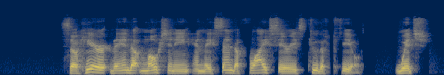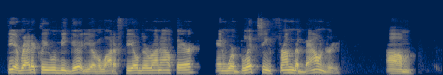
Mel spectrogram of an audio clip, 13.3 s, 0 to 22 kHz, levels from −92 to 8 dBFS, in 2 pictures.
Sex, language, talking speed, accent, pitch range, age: male, English, 165 wpm, American, 105-120 Hz, 40-59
